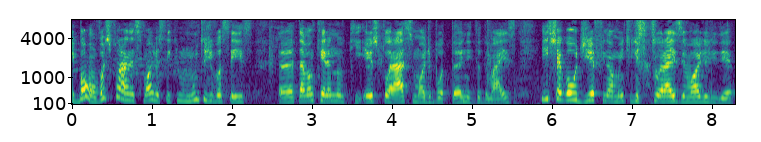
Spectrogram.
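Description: A young Brazilian man chatting excitably through his gameplay commentary and tossing in tag questions constantly. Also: sits high. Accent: Brazilian Portuguese. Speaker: gaming video host.

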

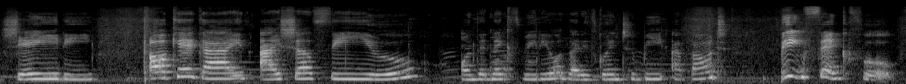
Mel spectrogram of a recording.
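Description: Young woman, higher pitch, playful chat, laughs a lot, small bedroom, faint music. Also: slow pace, creaky, a bit bright. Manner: playful, laughs often, teaching Swahili phrases. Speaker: vlogger host. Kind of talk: casual chat. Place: bedroom, indoors.

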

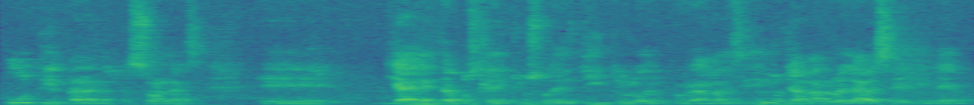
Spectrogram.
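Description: A man with a Mexican accent hosting a casual radio conversation, explaining things in a halting way and repeating his phrases. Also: on the low side. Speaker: radio show host. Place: small radio studio, indoors. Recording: echoey room, distant, background noise.

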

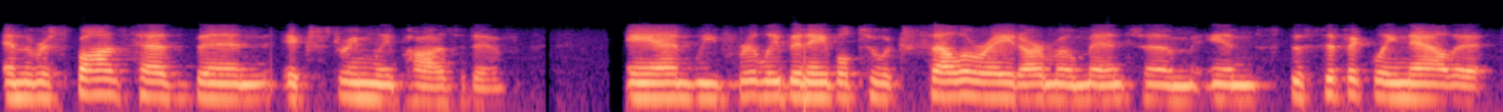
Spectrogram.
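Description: A woman company executive giving formal, measured, somewhat halting answers on an earnings call. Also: lowish voice. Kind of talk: formal business question-and-answer. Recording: tinny narrow phone line.

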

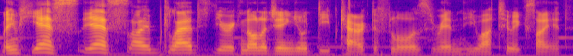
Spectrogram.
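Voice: mid-range voice, flat delivery, measured pace, sharp tone, clear, resonant tone, soft background music. A let's play host giving casual, rambling, playful commentary on a video game. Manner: rambling, playful, mimics sounds and game lines.

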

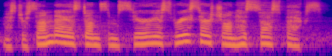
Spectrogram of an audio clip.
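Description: A woman's voice: lowish voice, moderate pace, darkish tone, a little hiss or hum, lightly acted. An actress playing a cool, melancholy female wanderer in a video game, pensive and reserved. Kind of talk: voiced video game dialogue. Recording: reverberant game audio with music.

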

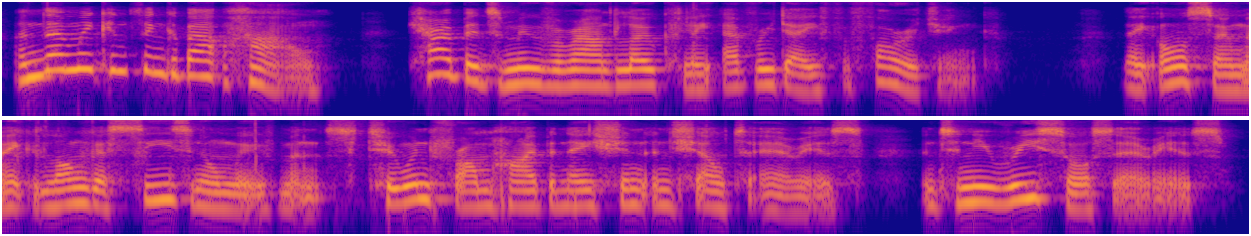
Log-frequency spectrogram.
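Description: A woman reading a scripted educational voice-over in a clear, measured, explanatory way. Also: on the low side, a bit bright. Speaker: science explainer narrator.

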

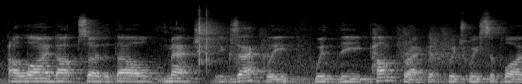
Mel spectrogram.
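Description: A man in his sixties giving a measured, methodical product demonstration as a kayak retailer, speaking in an indoor shop. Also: mid-range voice, darkish tone. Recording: echoey room with clear background noise.

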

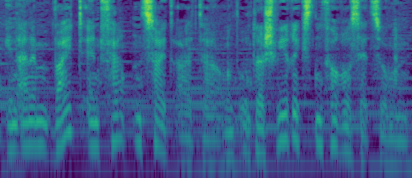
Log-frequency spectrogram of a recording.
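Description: A man's voice: medium pitch, big pitch swings, moderate pace. A man reading scripted narration for a documentary as its narrator. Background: music behind the voice-over.

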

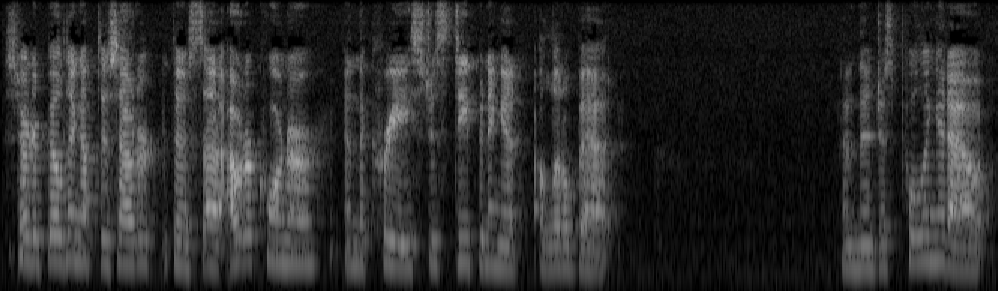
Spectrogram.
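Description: Bright-voiced woman doing a makeup tutorial. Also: mid-range voice, fairly even intonation, unhurried, vocal fry. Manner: gentle, chatty step-by-step explaining with fillers. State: allergies, clearing throat. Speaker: beauty channel host. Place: small home room with shelves, indoors.

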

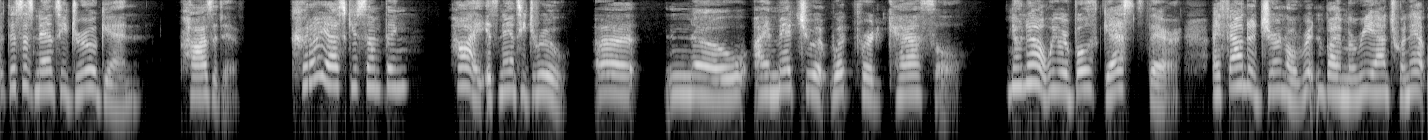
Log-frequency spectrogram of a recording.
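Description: A woman's voice: on the high side, no room sound, clean studio sound. An actress voicing a curious, determined young female amateur detective in a video game, asking polite, probing questions in an upbeat manner. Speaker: game character voice. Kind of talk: voiced game dialogue. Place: recording studio.

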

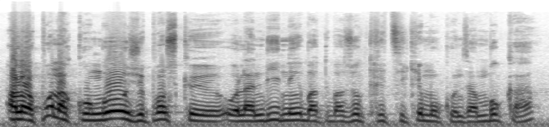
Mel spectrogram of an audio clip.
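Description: Homme qui anime l'échange par des questions courtes, en mêlant le français et le lingala. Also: male voice, on the high side, brisk, a little mellow. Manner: short prompts and questions, mixes French and Lingala. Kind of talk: talk show conversation.

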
